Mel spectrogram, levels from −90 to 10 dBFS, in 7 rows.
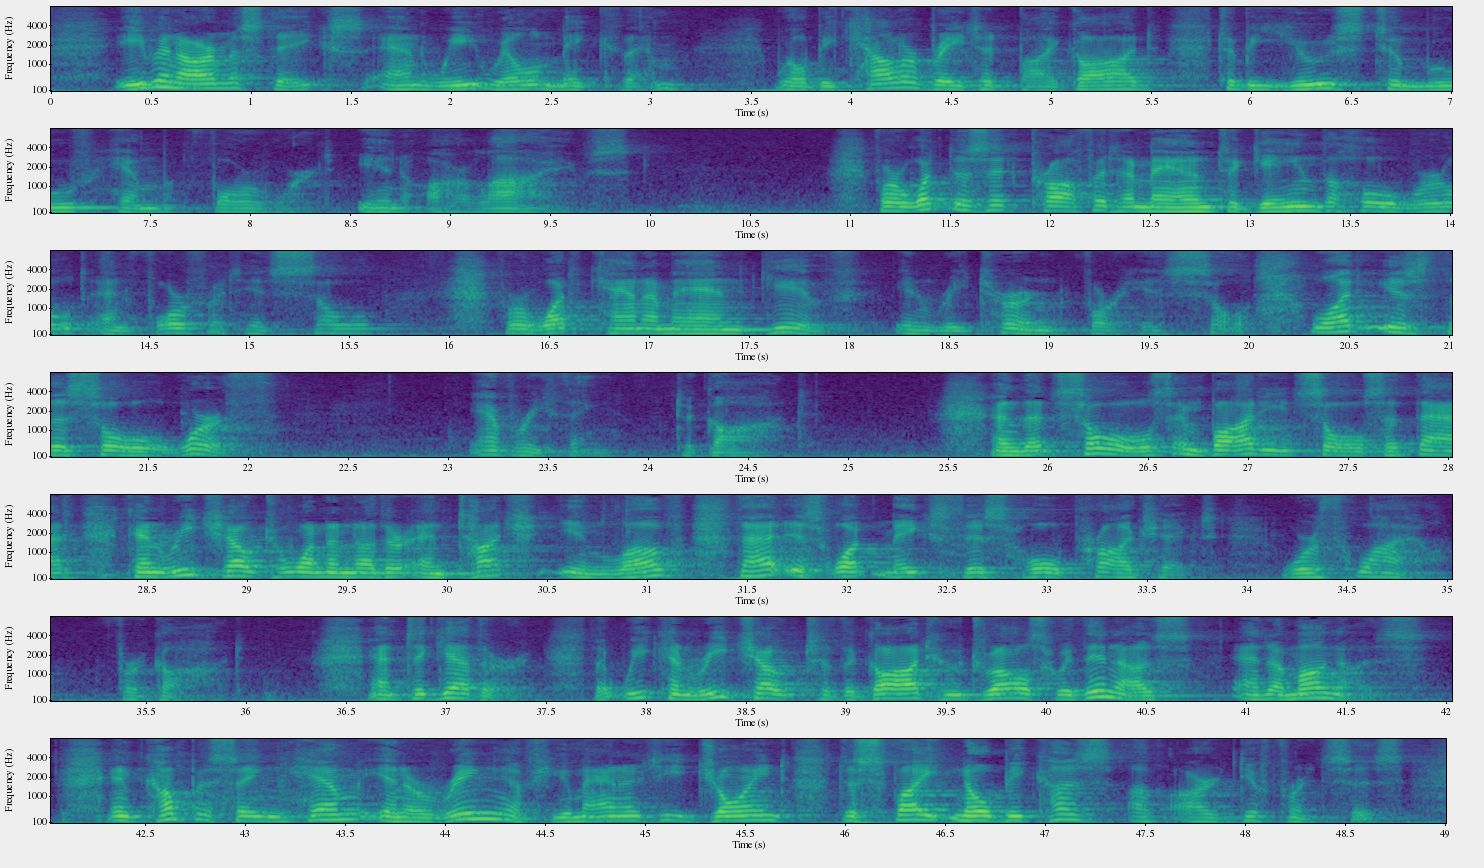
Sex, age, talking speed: male, 60-79, 140 wpm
